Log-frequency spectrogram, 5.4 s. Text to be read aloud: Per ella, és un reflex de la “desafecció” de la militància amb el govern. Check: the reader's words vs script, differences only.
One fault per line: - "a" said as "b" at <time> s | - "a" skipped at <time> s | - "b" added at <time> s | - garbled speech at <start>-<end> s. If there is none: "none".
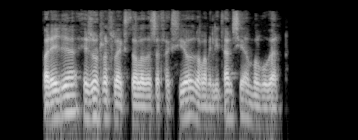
none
